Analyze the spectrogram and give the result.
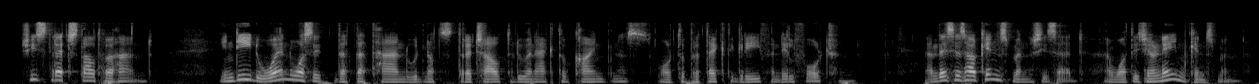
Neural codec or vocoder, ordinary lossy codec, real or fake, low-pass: none; AAC, 48 kbps; real; 7.2 kHz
